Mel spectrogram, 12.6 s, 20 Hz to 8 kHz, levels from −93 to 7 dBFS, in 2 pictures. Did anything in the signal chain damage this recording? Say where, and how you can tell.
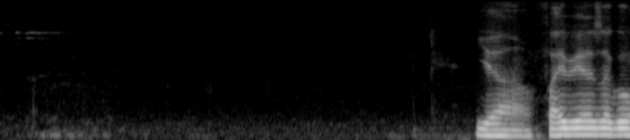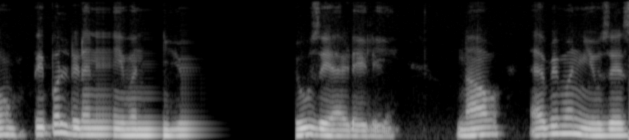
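Yes. At the network and jitter-buffer stage there are call audio freezes after "years ago people didn't" at 7.28–7.46 s, and after "ago people didn't even" at 7.76–7.96 s and 8.12–9.28 s. Each holds the last sound as a fading buzz. The longest one decays to about 0.74 s of silence. On a spectrogram this looks like a smeared, frozen band that ends in blank space. The likely cause is delayed packets draining the buffer, and the speech then resumes intact.

A jitter buffer slow-down follows at 9.91–10.49 s. Single pitch periods are repeated to rebuild the reserve. This adds about 61 ms and plays the speech at 91% speed with unchanged pitch. On the spectrogram the harmonics keep their spacing while the formants look stretched, and the waveform shows repeated identical cycles. Through the G.722 path, nothing above 8 kHz is present.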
